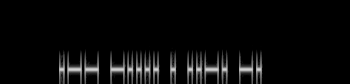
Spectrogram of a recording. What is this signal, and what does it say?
Morse code, heard as a keyed tone, about 28 wpm, 700 Hz. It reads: W6EFN
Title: USA Call Signs Repeated 3x 28wpm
